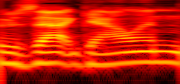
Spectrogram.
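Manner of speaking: ordinary talk, nothing marked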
